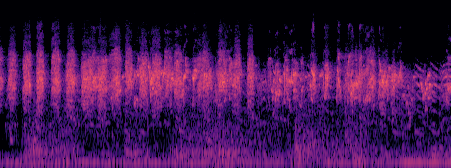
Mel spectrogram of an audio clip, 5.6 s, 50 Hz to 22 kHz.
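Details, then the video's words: A group of finches eating green food, August 17, 2024; rapid, steady high chirps repeated in quick bursts, many birds overlapping in a constant chatter. "finches eating green food birds chirping sounds"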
